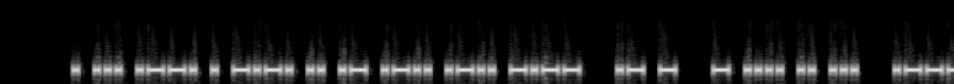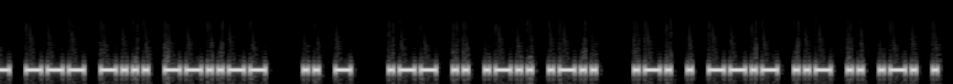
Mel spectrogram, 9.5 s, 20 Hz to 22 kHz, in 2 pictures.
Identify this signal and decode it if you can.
Morse code, heard as a keyed tone, about 46 wpm, 700 Hz. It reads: ESPECIALLY AT THIS JOB, IT WILL REQUIRE
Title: Sentences from Top 1000 Words - Review Part 4 - 45wpm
